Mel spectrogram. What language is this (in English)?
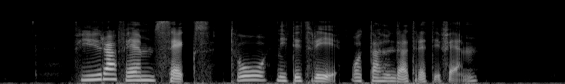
Swedish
